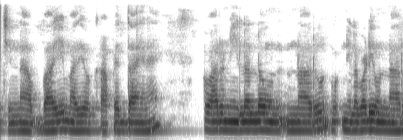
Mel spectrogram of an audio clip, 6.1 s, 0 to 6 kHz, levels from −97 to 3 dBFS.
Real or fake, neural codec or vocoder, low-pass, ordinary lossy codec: real; none; 5.4 kHz; none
